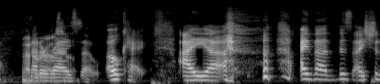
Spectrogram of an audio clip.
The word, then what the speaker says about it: Matarazzo: Matarazzo.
